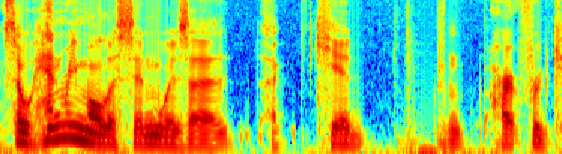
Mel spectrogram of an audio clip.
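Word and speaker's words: Molaison: Mollison.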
